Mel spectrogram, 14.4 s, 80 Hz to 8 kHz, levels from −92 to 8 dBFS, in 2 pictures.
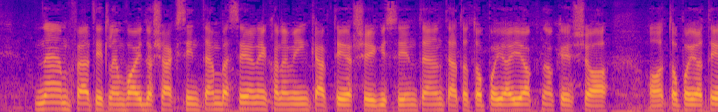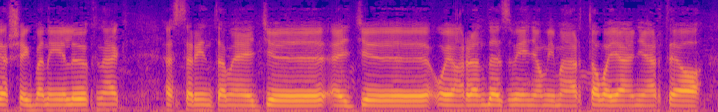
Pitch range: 130-150 Hz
